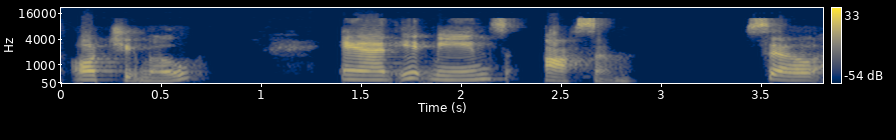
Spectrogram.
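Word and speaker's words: ótimo: and ochimo which is spelled o-t-i-m-o but it's pronounced ochimo and it means awesome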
